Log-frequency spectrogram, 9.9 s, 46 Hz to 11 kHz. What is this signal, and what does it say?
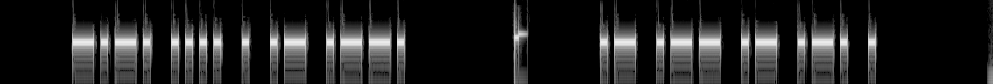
Morse code, heard as a keyed tone, about 17 wpm, 700 Hz. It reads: CHEAP AWARE
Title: Sentences from Top 1200 Words - New Word Drill Alt - 17wpm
